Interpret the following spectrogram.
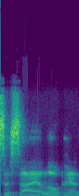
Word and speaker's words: Cessiah Lopez: My co-host, but this time guest today is Cessiah Lopez.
